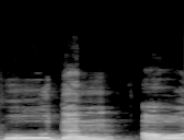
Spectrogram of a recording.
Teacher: دو زبر کی تنوین میں غنہ نہیں ہوگا کیونکہ آگے حمزہ آ رہی ہے ، حمزہ حروف حلقی میں سے ہے، واو ساکن سے پہلے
